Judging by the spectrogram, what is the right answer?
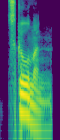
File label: "schoolman", British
